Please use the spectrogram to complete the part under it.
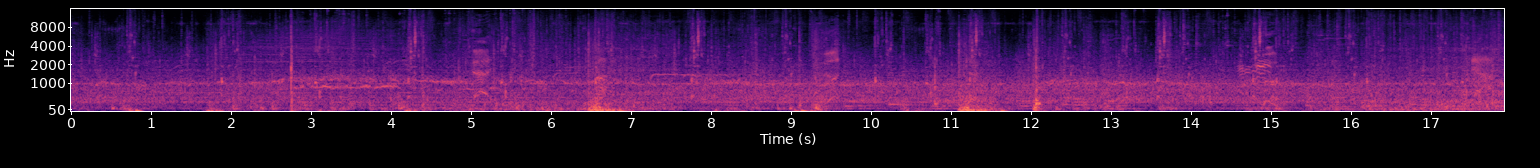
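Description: Footsteps thump on a wooden deck.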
